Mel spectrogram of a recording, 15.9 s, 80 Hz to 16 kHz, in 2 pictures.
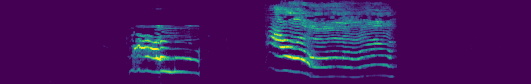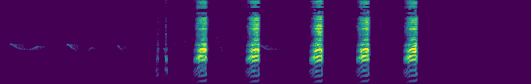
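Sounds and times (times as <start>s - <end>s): duck quacking: 10.3s - 11.9s, 12.6s - 14.2s.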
